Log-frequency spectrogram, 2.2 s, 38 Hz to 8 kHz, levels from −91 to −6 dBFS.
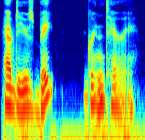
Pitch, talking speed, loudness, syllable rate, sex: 135 Hz, 165 wpm, -23 LUFS, 5.9 syllables/s, female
